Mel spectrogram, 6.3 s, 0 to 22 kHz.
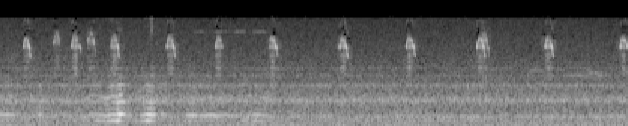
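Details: Common kingfisher at the nest with a day-old chick on 6 July 2016, mid-afternoon; a run of brief, piercing high chirps spaced about half a second apart, with a soft low murmur and constant background hum.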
